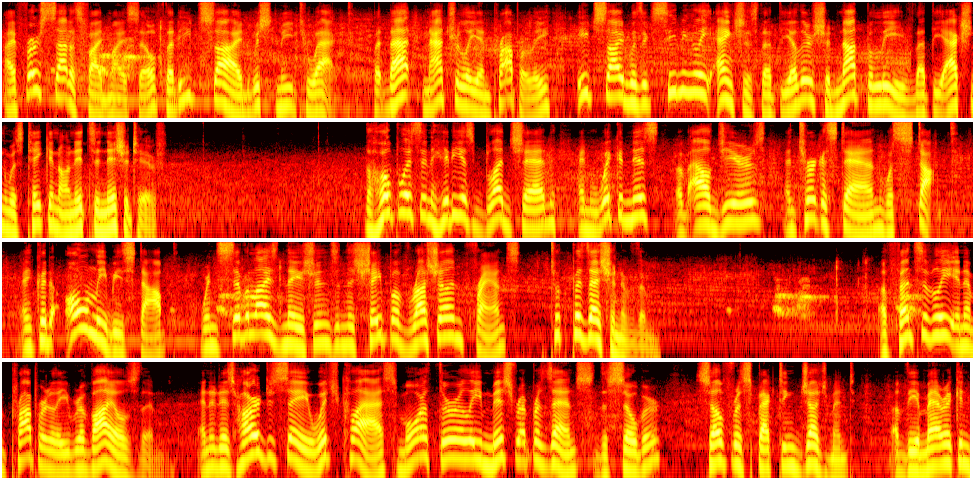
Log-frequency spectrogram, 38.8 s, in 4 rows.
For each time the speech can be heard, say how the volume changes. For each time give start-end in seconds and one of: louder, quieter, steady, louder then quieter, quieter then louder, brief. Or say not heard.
0.0-11.2 steady
13.3-26.0 steady
28.2-38.7 steady.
